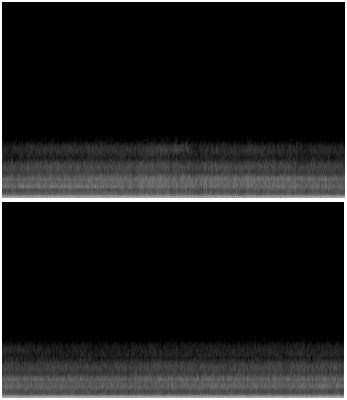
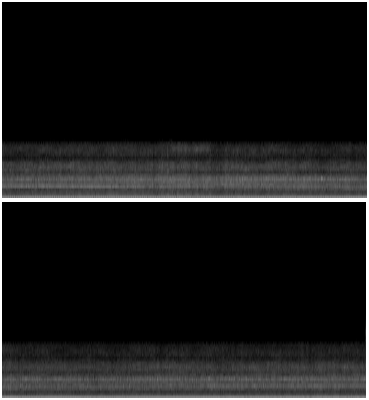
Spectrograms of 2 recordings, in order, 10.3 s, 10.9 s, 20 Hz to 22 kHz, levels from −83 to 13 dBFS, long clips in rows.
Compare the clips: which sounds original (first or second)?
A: first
